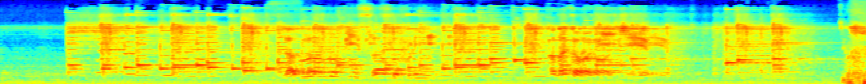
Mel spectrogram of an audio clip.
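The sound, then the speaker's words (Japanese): A bright, cheerful original jingle of chiming, bell-like tones and bouncy melody plays loud for about eight seconds, with a voice saying "love peace free" woven in, before cutting off abruptly. “オリジナルジングル完成！！”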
